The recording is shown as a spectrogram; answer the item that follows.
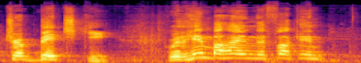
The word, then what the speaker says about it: Trubisky: Yeah, I said it right, Trubisky.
